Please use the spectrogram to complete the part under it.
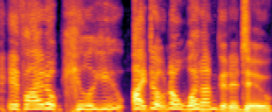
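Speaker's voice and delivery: tearful, desperate crying voice. Retelling what a woman in a quarreling couple said: imitating someone crying. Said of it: "and she's crying".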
